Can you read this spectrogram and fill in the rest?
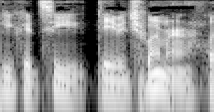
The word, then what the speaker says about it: David Schwimmer: Prime example, when I was at Chicago studying, David Schwimmer had opened up a theater outside in the suburbs of Illinois because he, did I say his name right from Friends? – Mm-hmm.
